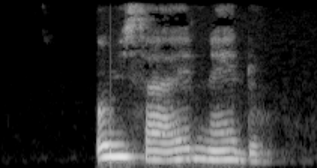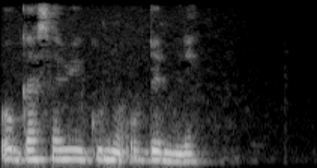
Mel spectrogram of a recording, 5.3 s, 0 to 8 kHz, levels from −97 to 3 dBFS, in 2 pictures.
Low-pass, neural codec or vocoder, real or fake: 7.2 kHz; none; real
